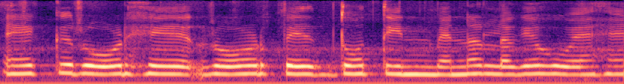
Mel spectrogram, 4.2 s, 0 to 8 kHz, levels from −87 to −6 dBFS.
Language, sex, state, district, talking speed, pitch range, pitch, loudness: Hindi, female, Bihar, West Champaran, 160 wpm, 245-260 Hz, 255 Hz, -14 LUFS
